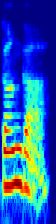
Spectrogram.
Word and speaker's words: Ganges: are sacred to india the most famous being ganges pronounced ganga in the vernacular the gangetic plain results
